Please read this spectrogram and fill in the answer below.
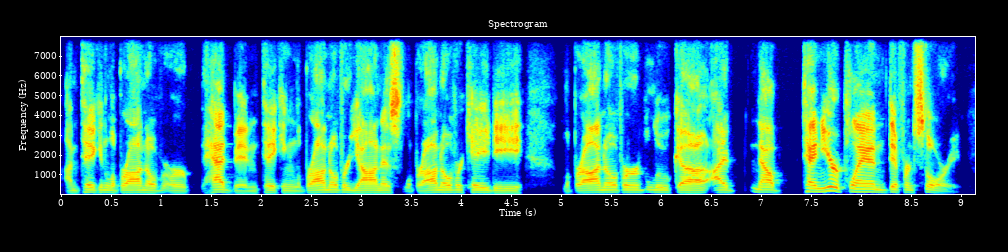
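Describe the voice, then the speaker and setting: A man hosting a sports show, giving casual, opinionated commentary in a slightly hoarse, raspy voice, rambling and often restarting his sentences. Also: lowish voice, steady tone, normal speed, a bit bright, no echo, studio quality.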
